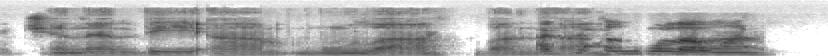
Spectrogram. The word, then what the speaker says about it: mula: Moola is the root and that's either m o l a or sometimes it's spelled m u l a. Yeah. So mu la.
